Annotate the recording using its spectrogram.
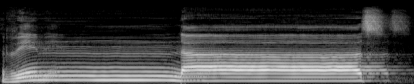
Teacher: را کو نون کے ساتھ ملاتے ہوئے غنہ کریں گے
